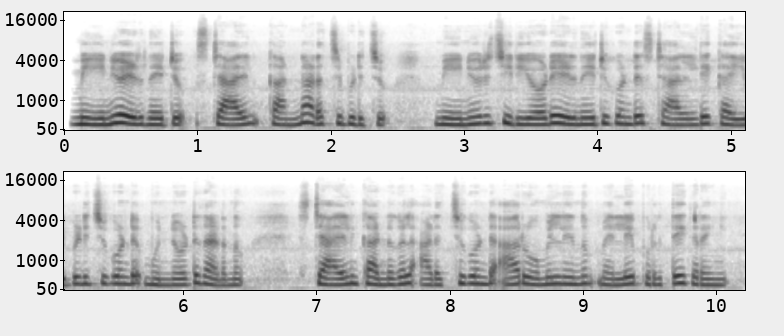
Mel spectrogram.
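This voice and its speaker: A woman storyteller reading a romance story aloud in a soft, even manner. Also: medium pitch, quick pace. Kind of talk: scripted narration of a romance story.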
